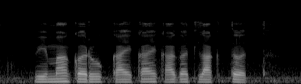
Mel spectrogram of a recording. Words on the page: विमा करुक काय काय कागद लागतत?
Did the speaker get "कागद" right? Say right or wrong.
right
